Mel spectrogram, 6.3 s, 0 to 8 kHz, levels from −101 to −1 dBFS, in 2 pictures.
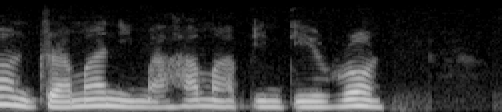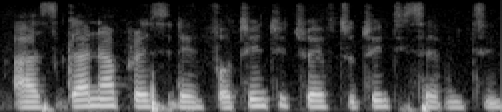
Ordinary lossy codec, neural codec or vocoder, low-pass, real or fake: none; none; 7.2 kHz; real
